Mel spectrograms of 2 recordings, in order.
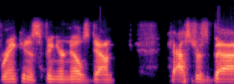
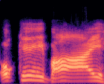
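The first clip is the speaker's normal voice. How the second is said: louder, mock-sarcastic, dismissive, passive-aggressive tone; 5 semitones higher, 4 dB louder than usual. You recount what one man told another after people cussed each other out, imitating someone's sarcastic dismissal. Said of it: "that sounded really sarcastic to me".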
